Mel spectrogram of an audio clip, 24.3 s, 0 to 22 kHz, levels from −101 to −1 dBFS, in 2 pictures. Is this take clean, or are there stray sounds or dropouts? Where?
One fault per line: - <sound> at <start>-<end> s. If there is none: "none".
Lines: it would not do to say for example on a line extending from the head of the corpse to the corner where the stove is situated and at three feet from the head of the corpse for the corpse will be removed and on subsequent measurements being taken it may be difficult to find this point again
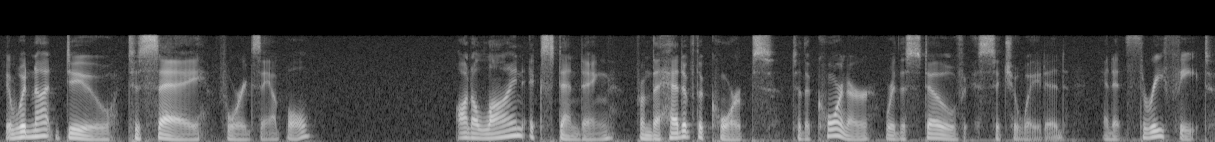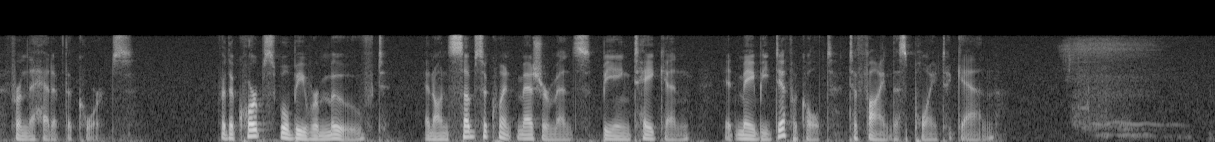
- sniff at 22.7-24.1 s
